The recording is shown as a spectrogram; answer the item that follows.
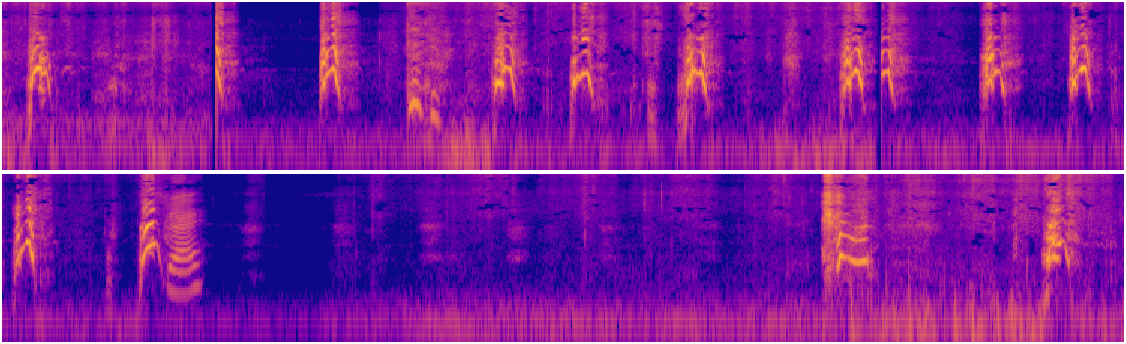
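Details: A Shetland Sheepdog during exercise barks in a fast run of sharp repeated yelps, then a whining bark, a quiet pause, and a few more barks, with a person speaking between.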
